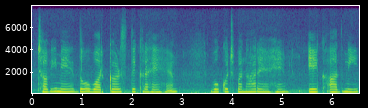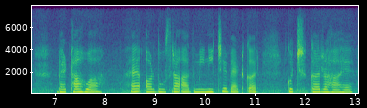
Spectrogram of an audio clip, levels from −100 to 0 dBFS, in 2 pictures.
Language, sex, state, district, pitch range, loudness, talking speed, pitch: Hindi, female, Uttar Pradesh, Hamirpur, 220-240 Hz, -16 LUFS, 120 wpm, 230 Hz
